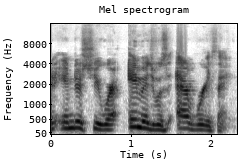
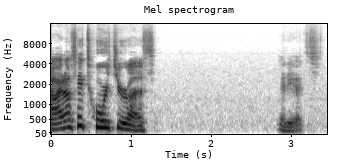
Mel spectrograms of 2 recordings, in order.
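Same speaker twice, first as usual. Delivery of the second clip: ordinary delivery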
